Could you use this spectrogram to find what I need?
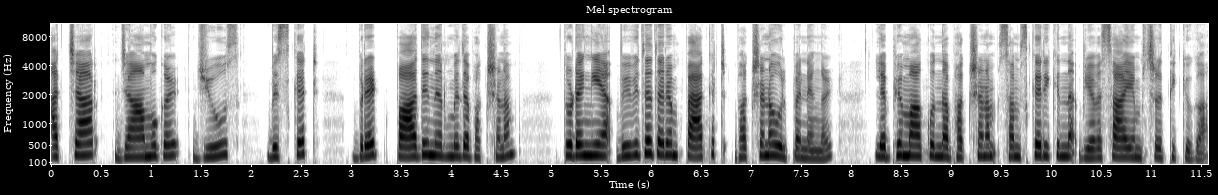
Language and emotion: Malayalam, neutral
